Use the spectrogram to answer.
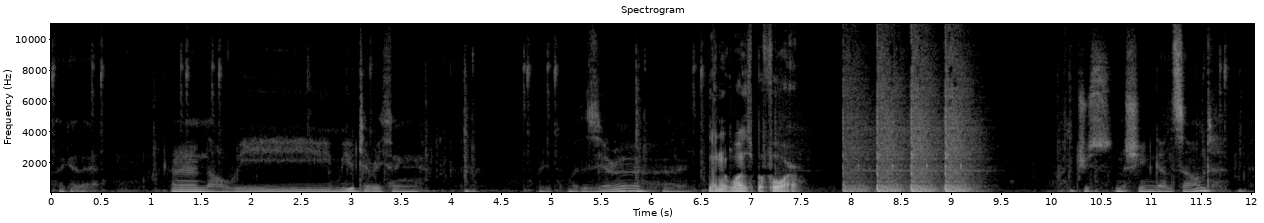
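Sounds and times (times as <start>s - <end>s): reverb-drenched snare drum hits: 8.0s - 9.5s.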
